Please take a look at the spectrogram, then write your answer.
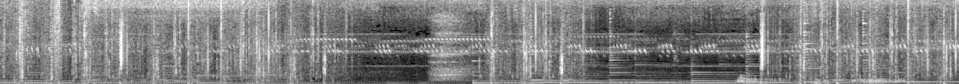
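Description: Hooves of an animal, an elk or cow, plod in a steady clip-clop rhythm in the survival game DayZ on the Livonia map, moderately close, with music-like tonal layers underneath.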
